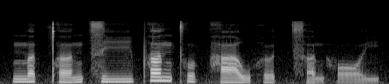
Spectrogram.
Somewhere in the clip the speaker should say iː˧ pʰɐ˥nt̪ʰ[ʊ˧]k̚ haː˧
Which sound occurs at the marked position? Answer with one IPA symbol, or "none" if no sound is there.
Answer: ʊ˧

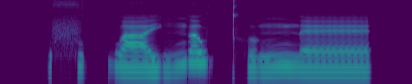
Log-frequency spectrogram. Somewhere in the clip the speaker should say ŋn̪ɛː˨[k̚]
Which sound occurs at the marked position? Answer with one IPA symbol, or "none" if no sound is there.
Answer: none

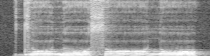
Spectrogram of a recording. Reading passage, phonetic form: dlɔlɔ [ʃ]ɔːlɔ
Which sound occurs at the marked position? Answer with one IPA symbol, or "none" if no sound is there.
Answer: s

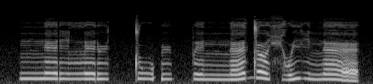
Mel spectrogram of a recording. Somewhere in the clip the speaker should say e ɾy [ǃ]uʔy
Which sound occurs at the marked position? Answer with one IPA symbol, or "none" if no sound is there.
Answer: tː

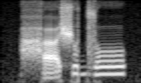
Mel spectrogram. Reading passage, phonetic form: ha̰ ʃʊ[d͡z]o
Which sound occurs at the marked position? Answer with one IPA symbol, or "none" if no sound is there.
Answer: d͡z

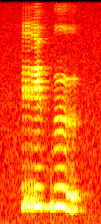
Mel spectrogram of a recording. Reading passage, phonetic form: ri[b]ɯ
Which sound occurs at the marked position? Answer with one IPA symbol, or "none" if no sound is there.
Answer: b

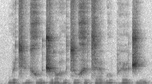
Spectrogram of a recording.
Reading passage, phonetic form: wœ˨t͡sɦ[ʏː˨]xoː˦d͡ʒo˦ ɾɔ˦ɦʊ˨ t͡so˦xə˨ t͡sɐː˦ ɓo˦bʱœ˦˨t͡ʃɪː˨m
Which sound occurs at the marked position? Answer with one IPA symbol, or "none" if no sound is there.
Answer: ʏː˨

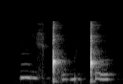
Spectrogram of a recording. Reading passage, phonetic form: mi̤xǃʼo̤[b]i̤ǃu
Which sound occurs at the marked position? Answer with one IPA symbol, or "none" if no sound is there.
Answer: b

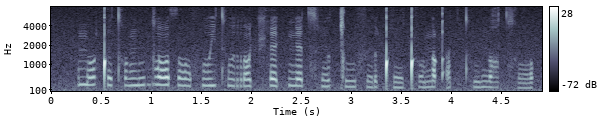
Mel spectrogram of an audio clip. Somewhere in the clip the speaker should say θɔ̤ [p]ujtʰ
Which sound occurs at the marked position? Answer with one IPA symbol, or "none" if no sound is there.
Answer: f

